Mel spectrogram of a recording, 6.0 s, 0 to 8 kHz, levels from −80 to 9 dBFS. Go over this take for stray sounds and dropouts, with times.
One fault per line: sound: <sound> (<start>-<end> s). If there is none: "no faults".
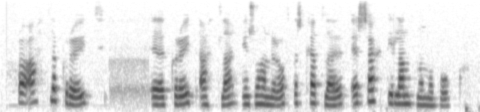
no faults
